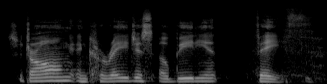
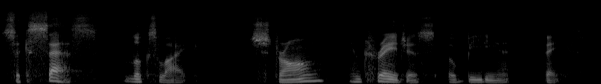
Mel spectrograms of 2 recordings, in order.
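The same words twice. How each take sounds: First: Strong and courageous, obedient faith slowly, each word weighted; slow, deliberate sermon refrain; slow emphatic refrain. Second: Strong and courageous, obedient faith softer and slow, almost hushed; soft, slow reflective repetition; quiet slow refrain. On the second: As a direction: repeat it gently and slowly. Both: Shown as a demonstration. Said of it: "repeat this point".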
